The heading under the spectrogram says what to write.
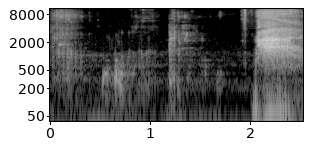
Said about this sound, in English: okay, so drink some water.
